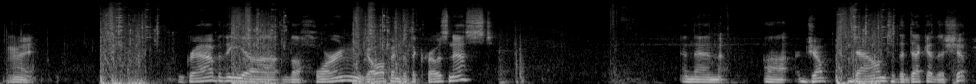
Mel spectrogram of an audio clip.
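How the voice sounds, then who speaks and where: A man's voice: medium pitch, lively intonation, slow, pauses often. A man streaming a game, explaining steps to a co-player with many fillers. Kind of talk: casual game chat. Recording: noisy stream audio.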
